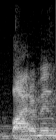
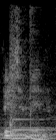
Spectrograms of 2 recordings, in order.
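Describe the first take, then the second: First: It is said with an American accent. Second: It is said with a British accent. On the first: "Americans pronounce it vitamin with the T pronounced as D" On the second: "British people pronounce this vitamin"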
